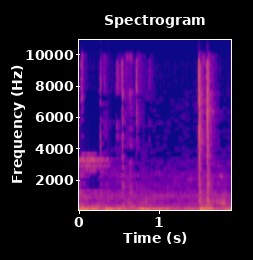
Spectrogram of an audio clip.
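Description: Keystrokes on a computer keyboard as a short Linux command is entered, a few scattered clicks followed by a brief quicker burst near the end, fairly faint and close with no one talking.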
